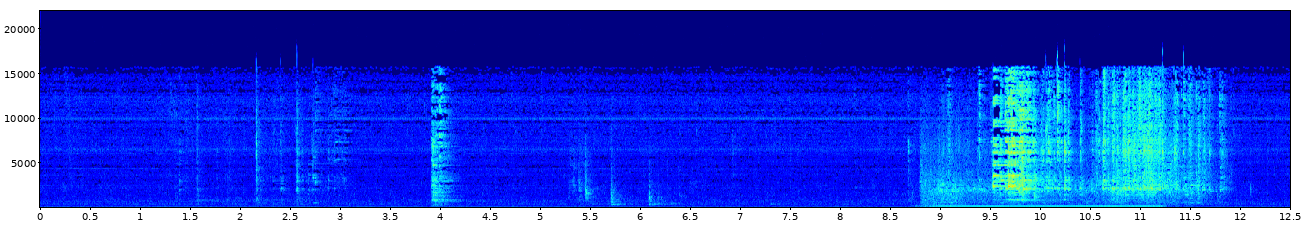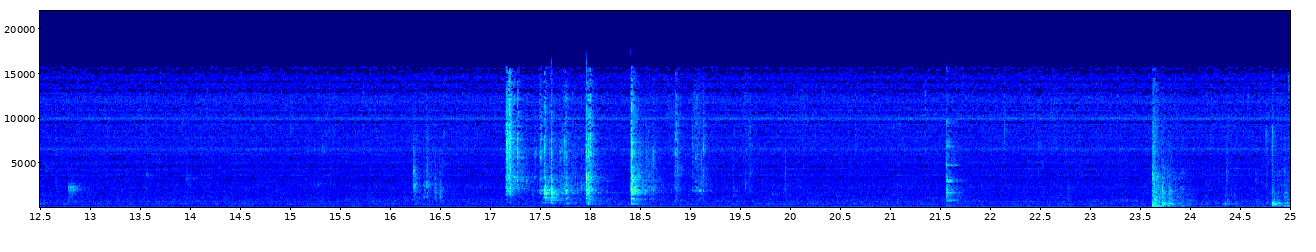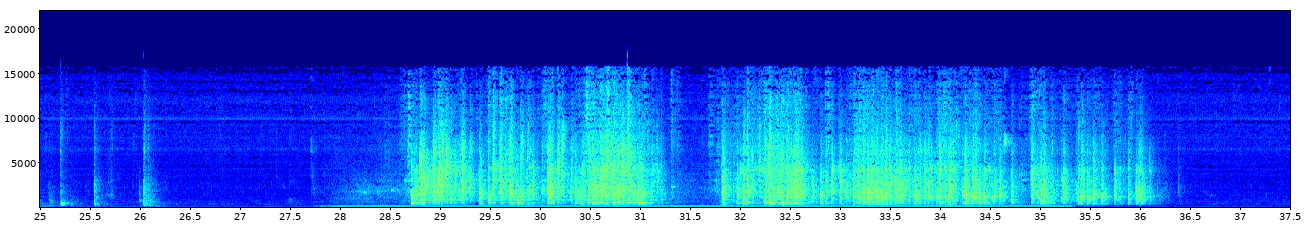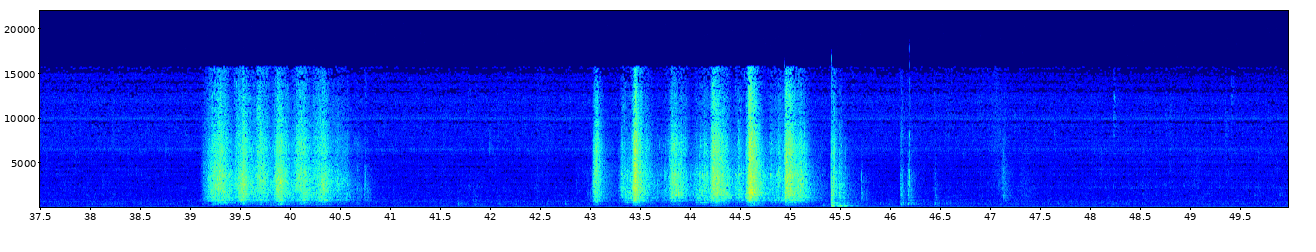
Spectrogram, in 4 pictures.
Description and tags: Motel 6 Ice Maker Machine
We went to Motel 6 in Chedar City and there was one sound that bothered me the whole night long and it was a vending machine right next door to our room and people came all night long to get drinks and Ice out of the ice crushing machine!
On one hand, yes I couldn't sleep but on the other hand is it a great sound effect.
Device: Zoom H6
POWER, MOTOR, vending, machinery, machine, COMPRESSOR, hum, icemaker, mechanical, cubes, ice, Sounds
